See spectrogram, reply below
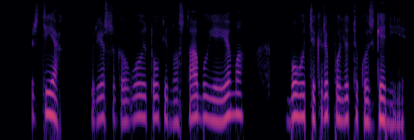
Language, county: Lithuanian, Tauragė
